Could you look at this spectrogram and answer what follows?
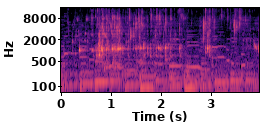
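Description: Water poured in a kitchen while testing food hacks, gushing and splashing in irregular bursts, close and fairly loud, with sharp spatters over a running-tap wash.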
